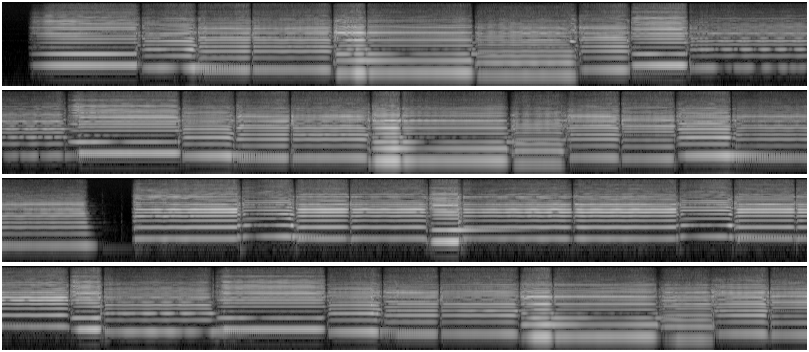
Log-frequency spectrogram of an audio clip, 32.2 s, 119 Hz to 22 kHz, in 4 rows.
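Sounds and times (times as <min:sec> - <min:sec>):
lyrical violin recorded with cardioid microphone 24cm from F hole: 0:00.3 - 0:32.1.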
